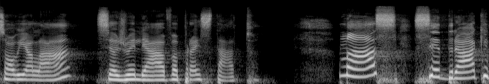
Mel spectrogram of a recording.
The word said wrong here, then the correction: Sadraque: Mesaque Estou falando certo? Sedraque, Mesaque e Abednego. Como é que é? Sadraque. De onde que eu estou falando isso? É que eu escrevi, tá vendo? Escrevi errado, falei errado. É Sadraque.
